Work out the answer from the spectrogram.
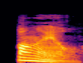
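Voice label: "bile", British English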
